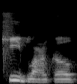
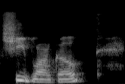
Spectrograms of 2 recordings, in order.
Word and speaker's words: Qi Blanco: of a company called chi blanco i i pronounced it key blanco but we'll call it chi blanco and he's a mechanical engineer a natural biohacker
